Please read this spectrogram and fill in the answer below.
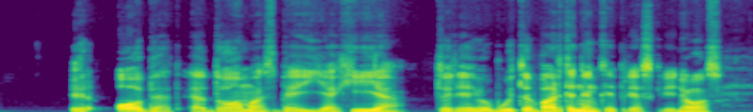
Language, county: Lithuanian, Kaunas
